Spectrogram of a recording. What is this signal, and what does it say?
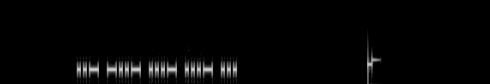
Morse code, heard as a keyed tone, about 38 wpm, 700 Hz. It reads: UXVVS
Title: Code Groups - 5 Letters - 40wpm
